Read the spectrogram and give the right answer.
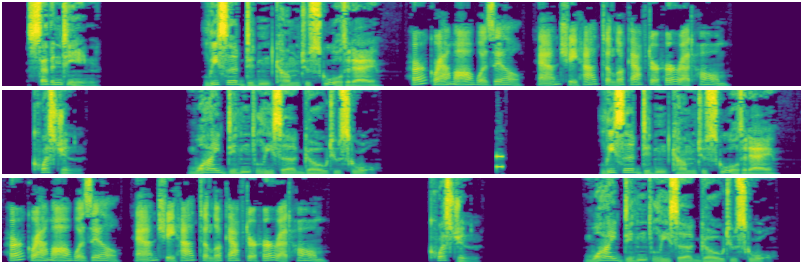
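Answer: She had to look after her ill grandma.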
